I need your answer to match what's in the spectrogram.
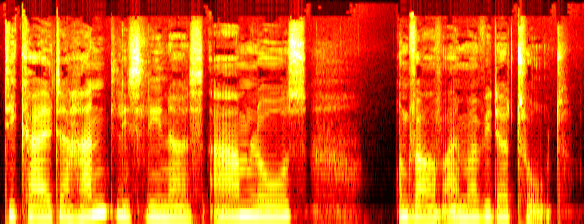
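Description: A woman narrating a spooky storybook in a slow, measured, dramatic way. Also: fairly low pitch, steady tone, creaky, darkish tone, no room sound, clean studio sound.

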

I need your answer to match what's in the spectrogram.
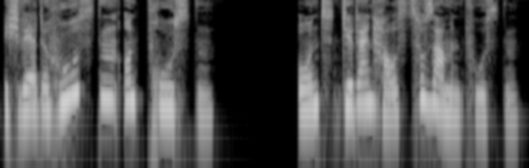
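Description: A woman's voice: mid-range voice, lively intonation, takes it slowly, no echo, clean studio sound. Storybook big bad wolf, menacing and blustering, voiced by a woman reader. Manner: loud blustering threats.

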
